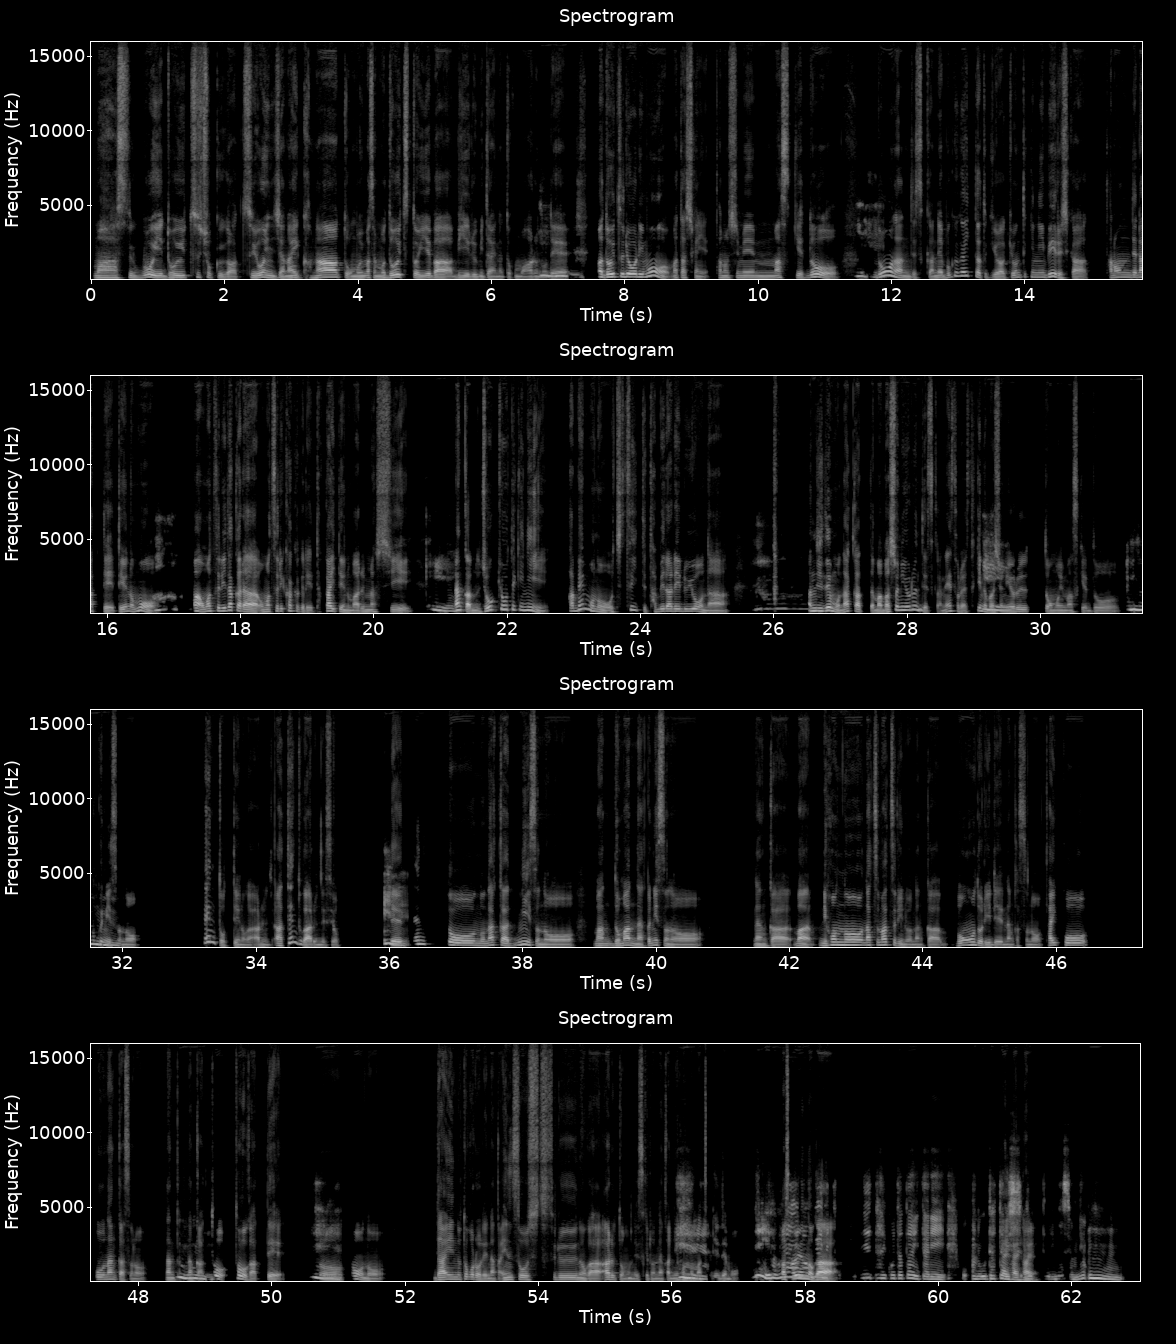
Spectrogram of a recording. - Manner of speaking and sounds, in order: drawn out: "な"; tapping; unintelligible speech; other background noise
- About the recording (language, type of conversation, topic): Japanese, podcast, 旅行で一番印象に残った体験は？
